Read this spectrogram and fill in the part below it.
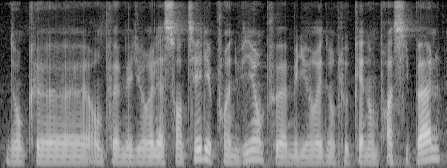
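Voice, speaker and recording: A man with a stuffy nose from a cold, casually walking through a mobile game, pausing often with hesitant fillers. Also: medium pitch. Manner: hesitant, fills pauses with "euh". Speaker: gaming video host. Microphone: phone or tablet screen recording.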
